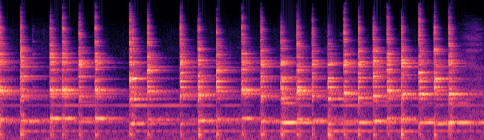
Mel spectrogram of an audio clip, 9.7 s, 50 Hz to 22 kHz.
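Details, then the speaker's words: Honda GL1000 Goldwing wheel restoration, old wheel's spokes tapped one by one: each gives a clear ringing ping at fairly even pitch, showing properly, evenly tensioned spokes, unlike new barely-tensioned spokes that make no tone. "you can hear them making [Music] a a definite um tone or noise"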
